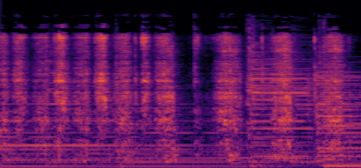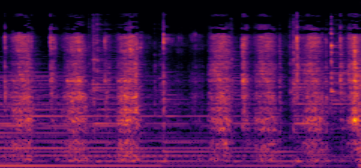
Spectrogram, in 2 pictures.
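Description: Needle file rasping back and forth on the inside of a gold ring's shank, about three to four quick strokes a second, over background music.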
